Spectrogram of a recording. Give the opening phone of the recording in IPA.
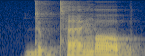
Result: d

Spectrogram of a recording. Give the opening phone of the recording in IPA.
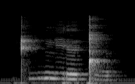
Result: ʈʰ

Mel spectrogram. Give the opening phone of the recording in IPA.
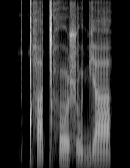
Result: ǃʰ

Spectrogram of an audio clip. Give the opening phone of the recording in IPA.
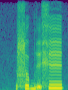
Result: ɬ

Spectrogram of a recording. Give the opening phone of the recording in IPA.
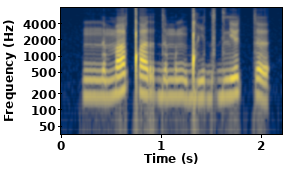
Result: nː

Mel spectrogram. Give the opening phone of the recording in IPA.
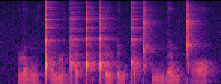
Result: ɭ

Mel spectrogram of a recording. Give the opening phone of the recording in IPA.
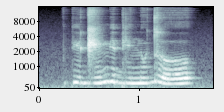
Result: pʲ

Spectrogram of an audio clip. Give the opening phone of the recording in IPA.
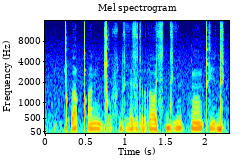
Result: ǃʼ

